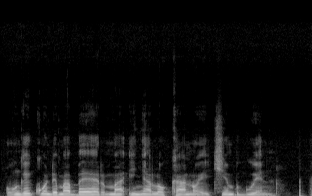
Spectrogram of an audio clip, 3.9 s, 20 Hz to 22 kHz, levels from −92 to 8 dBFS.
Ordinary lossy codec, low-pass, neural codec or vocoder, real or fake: none; 19.8 kHz; vocoder, 44.1 kHz, 128 mel bands, Pupu-Vocoder; fake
